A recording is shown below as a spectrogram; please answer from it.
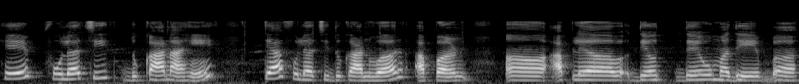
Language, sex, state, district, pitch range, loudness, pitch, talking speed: Marathi, female, Maharashtra, Aurangabad, 185-210 Hz, -17 LUFS, 200 Hz, 115 wpm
